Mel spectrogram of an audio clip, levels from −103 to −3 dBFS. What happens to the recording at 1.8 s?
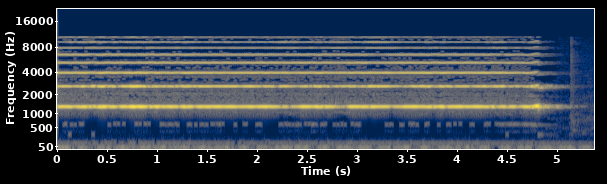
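At 1.8 s the music carries audible MP3 compression damage that runs through the whole clip. The encoder, likely starved at around 40 kbps, cuts all treble above 10.6 kHz and drops weak frequency lines frame by frame, giving a watery, swirly sound. A spectrogram shows a flat ceiling at 10.6 kHz with flickering gaps below it.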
